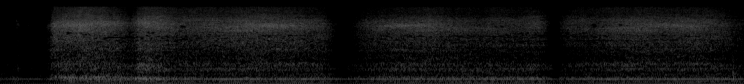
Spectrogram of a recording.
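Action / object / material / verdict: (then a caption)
scrape / corrugated cardboard box / cardboard / none. Flat fingertips and a palm rub and slide across the top flap of a medium, empty-looking corrugated cardboard box with open flaps resting on a desk. The result is a steady, bright, scratchy rubbing hiss in long strokes broken by brief pauses, over a faint low steady hum.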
